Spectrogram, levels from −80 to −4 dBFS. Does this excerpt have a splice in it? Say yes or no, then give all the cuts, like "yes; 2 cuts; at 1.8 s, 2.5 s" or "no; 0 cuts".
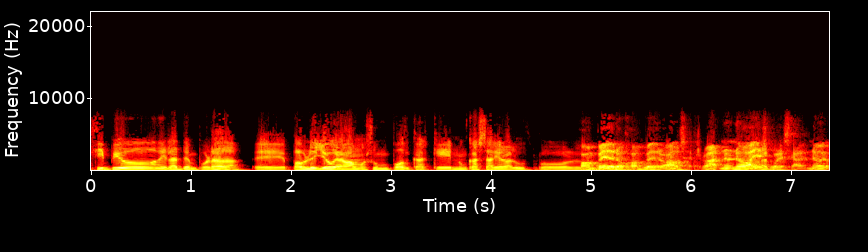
no; 0 cuts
